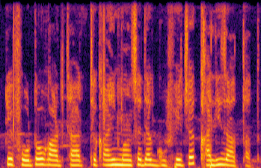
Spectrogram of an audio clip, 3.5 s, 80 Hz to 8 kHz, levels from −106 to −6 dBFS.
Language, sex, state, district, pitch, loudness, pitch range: Marathi, female, Maharashtra, Washim, 240 Hz, -14 LUFS, 230-250 Hz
